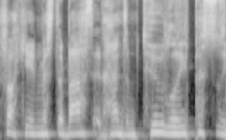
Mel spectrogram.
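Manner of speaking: usual speaking voice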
